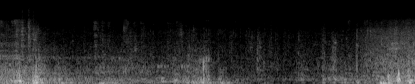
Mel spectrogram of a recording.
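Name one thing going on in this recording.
Waves slosh against the hull of a boat.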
